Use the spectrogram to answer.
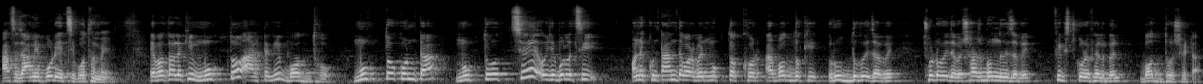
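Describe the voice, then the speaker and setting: A man teaches a live online lesson in a high voice and at a fast clip. He goes step by step and says his points again and again. He calls his viewers "brother" as he talks to them. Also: darkish tone.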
